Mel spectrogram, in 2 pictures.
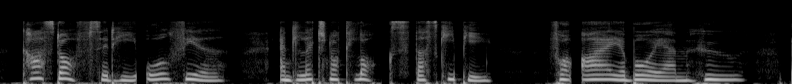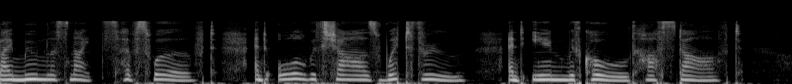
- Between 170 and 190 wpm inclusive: No, slow, 135 wpm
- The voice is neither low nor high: No, high, 210 Hz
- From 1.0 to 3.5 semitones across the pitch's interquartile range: Yes, average, 3.1 semitones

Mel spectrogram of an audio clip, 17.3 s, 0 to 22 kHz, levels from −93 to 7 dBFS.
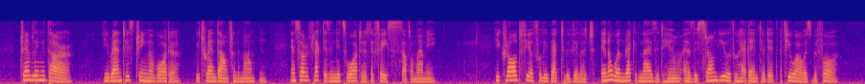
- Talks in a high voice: No, medium, 155 Hz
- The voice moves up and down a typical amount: Yes, average, 3.7 semitones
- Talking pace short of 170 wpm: No, average, 175 wpm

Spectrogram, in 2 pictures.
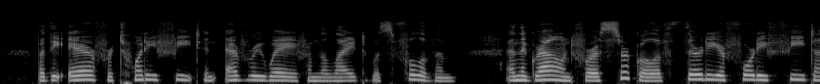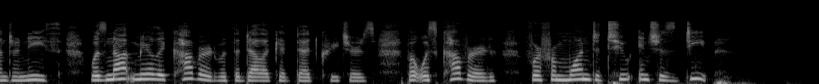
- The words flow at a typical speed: Yes, average, 170 wpm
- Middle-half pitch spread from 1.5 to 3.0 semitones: No, average, 3.9 semitones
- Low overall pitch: No, high, 200 Hz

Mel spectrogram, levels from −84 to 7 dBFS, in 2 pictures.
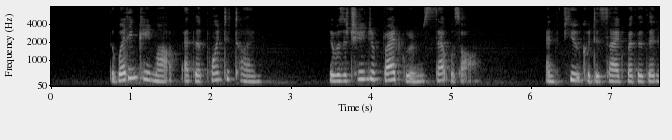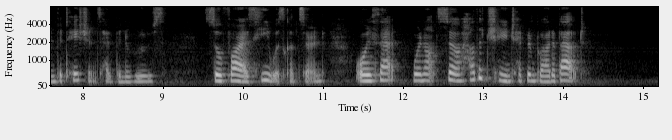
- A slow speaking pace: No, average, 185 wpm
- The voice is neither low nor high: No, high, 225 Hz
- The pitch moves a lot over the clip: No, average, 3.1 semitones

